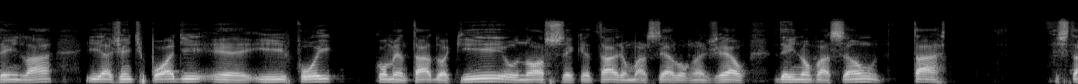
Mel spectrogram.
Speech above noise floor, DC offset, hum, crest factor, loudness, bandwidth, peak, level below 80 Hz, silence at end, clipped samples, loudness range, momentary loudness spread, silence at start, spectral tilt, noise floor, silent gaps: 48 dB; under 0.1%; none; 16 dB; -19 LUFS; 8.6 kHz; -2 dBFS; -58 dBFS; 0 s; under 0.1%; 2 LU; 7 LU; 0 s; -5.5 dB/octave; -66 dBFS; none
